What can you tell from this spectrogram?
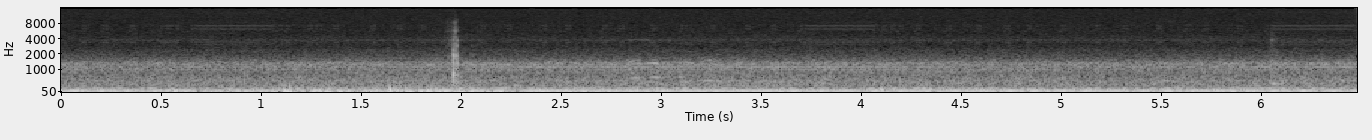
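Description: Steady low drone of the ship's running machinery, with a faint steady whine above it and a single sharp click about two seconds in.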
